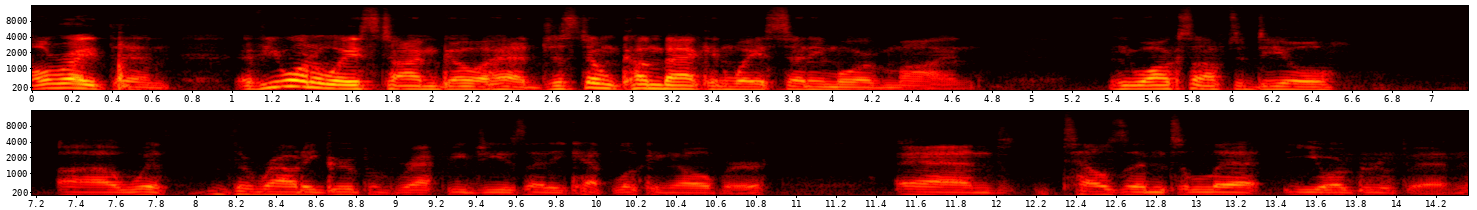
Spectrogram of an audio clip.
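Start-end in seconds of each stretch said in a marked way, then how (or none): 0.0-4.7 loud, fed-up, edgy, irritated tone. Voicing a frustrated guard telling the group to go ahead: speaking with an edge. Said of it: "he speaks this time with an edge".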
